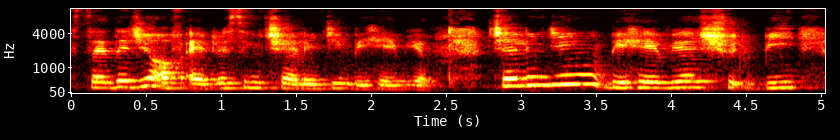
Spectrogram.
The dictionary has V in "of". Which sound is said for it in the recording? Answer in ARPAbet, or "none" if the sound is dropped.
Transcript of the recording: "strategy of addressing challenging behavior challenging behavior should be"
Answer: F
